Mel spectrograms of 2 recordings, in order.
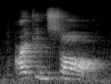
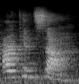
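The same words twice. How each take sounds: First: The last syllable sounds like 'saw'. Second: The last syllable does not sound like 'saw'. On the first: The speaker calls it right. "Like you're saw, sawing something" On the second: The speaker calls it wrong. "Not Arkansas"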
